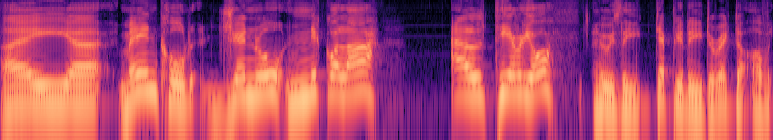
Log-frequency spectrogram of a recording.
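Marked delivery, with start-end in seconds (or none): 1.2-5.6 fake Italian accent that comes out sounding German. Reading out an Italian general's name: put-on Italian accent sounding German. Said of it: "I sound German there, not Italian".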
